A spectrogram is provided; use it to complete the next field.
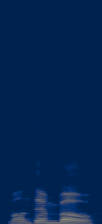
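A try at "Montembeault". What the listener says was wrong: When you have an E after the T in French, you say the T. When it's just a T, a lot of times you don't pronounce it.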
